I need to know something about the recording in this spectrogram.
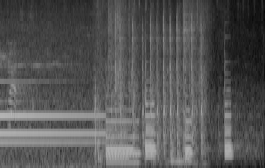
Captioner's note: door creaks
